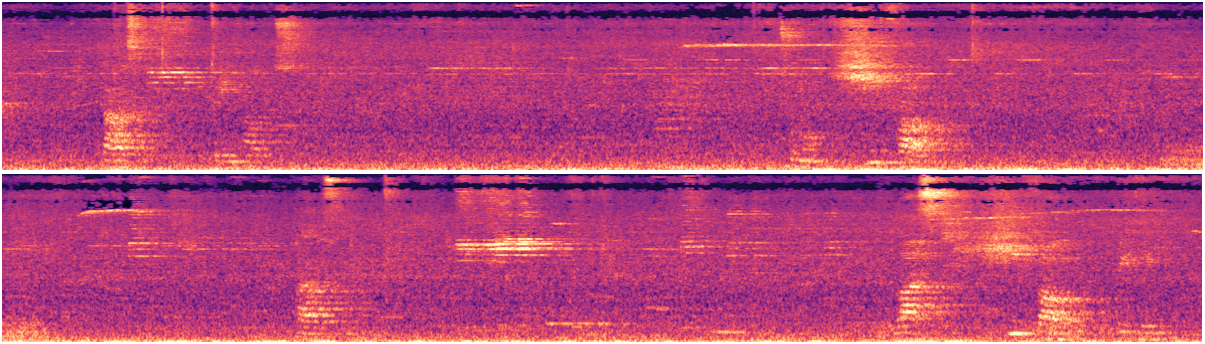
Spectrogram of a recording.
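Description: A man speaks calmly, giving instructions in a large echoing room.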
